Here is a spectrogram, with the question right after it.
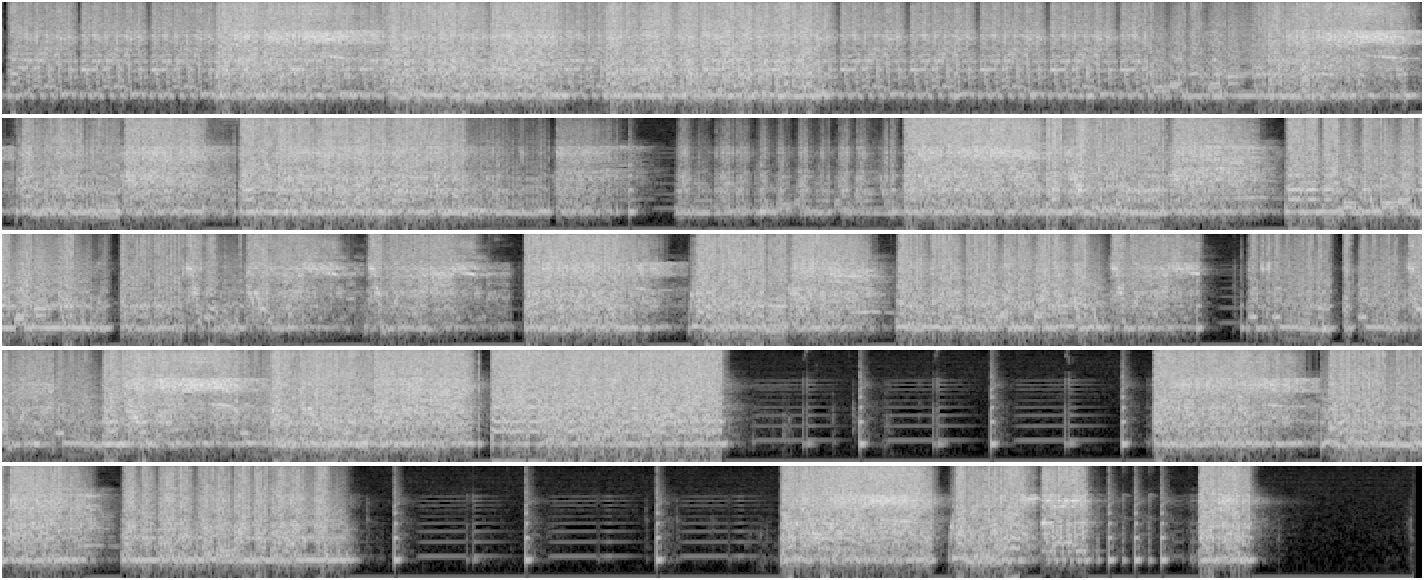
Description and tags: galacticpinball borked
Circuit bent miniature galactic pinball machine. Unfortunately these sounds were about as interesting as it got.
